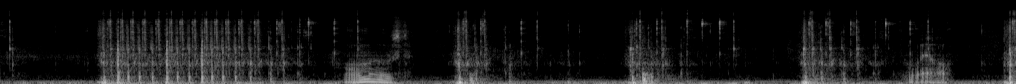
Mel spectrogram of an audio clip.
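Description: A small engine chugs rapidly in short bursts, then slows and stops.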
